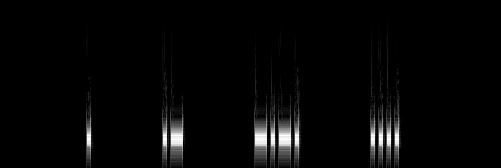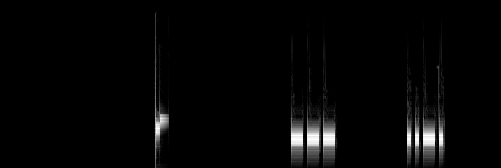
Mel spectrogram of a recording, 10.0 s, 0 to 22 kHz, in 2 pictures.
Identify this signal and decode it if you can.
Morse code, heard as a keyed tone, about 29 wpm, spaced as for 10 wpm, 700 Hz. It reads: EACH OF
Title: 6x Character Spacing - Top 100 Words - 30wpm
